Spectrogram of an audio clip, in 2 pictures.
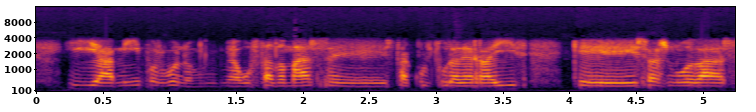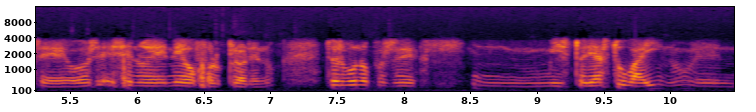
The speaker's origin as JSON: {"language": "Spanish", "town": "Palazuelos de la Sierra", "region": "Castile and León", "country": "Spain", "said": "yo soy de Palazuelos de la Sierra, aquí en La Demanda, y muy cerquita de Atapuerca"}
